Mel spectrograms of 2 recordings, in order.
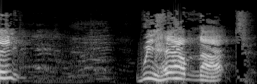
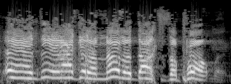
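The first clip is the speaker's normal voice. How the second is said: high, sustained preacher's cadence; full-force preaching; 6 semitones higher than usual. Acted. Preacher testifying that Doctor Jesus reached into your life, impassioned high-pitched preaching. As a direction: stretch the phrases out in impassioned praise.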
